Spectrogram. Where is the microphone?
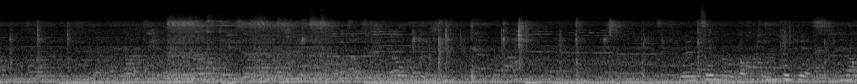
in a cafe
